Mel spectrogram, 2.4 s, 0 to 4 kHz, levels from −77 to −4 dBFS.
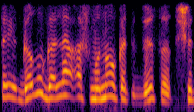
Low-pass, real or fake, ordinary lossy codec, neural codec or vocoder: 3.6 kHz; real; Opus, 32 kbps; none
